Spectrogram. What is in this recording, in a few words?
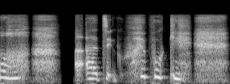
Dead, kr; Lewsia; kingsraid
